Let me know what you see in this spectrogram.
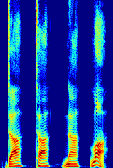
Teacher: Where's your tongue? It's right up behind your top teeth every single time. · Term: alviolar sounds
